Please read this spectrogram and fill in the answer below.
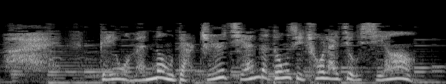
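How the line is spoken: Two thieves, quiet. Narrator (Chinese): 两个小偷小声的对小拇指说

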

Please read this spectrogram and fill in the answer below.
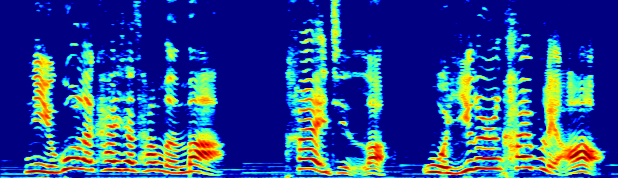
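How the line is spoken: Displeased calling out. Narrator (Chinese): 他很不满地……喊道

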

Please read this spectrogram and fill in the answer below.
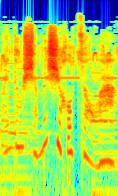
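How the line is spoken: Quiet asking. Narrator (Chinese): 苏菲小声地问妈妈

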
